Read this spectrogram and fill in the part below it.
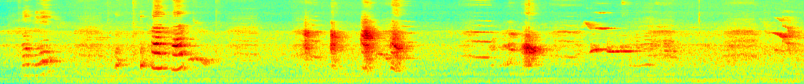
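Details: Illiger's macaw, a rescued captive parrot at a bird sanctuary in South Africa, squawking while apparently objecting to the television: harsh, raspy screeches in short bursts, with a woman talking to the bird before and after.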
